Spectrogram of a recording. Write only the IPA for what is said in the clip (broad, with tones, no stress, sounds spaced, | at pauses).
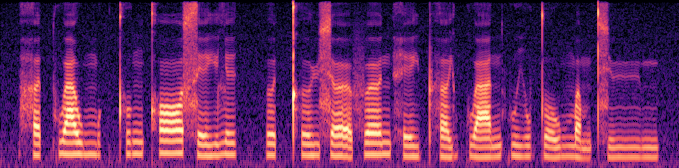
h ɐ˨ t̚ kʷ aː˧ w m ʊ˨ k̚ t̪ʰ ʊ˥ ŋ kʰ ɔː˥ s e˨˥ j l ɪ˥ k̚ | ɵ˨ t̚ kʰ ɵ˨˧ ɥ s œː˨˩ f œː˥ n h e˨ j pʰ ɐ˨˥ j kʷ aː˨˥ n kʷ iː˧ w t̪ o˨˥ w m ɐ˨˩ m t͡s yː˨ m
